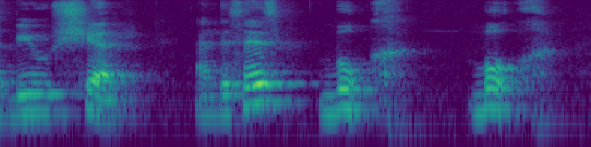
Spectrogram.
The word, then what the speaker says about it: Bücher: So because there is not simple u, there is u with umlaut, u with umlaut. So that's why this will be pronounced as bücher, and this is Buch, Buch, Bücher.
